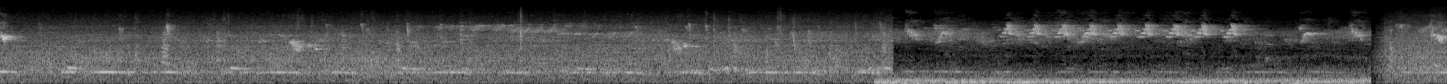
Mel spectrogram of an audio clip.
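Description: Small birds chirp and twitter close by.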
